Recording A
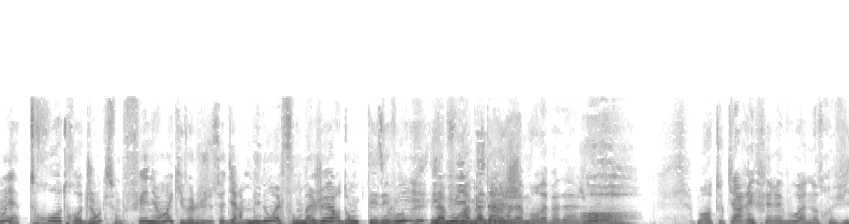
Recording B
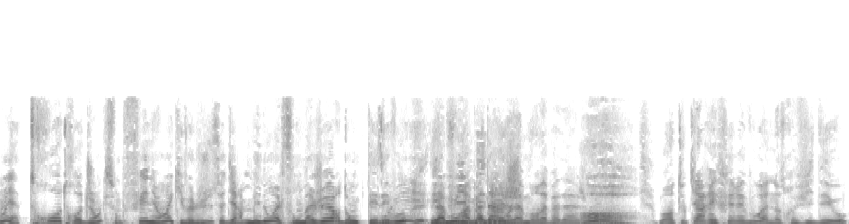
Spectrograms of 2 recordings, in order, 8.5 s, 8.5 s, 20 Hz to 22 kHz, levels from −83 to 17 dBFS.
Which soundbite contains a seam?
B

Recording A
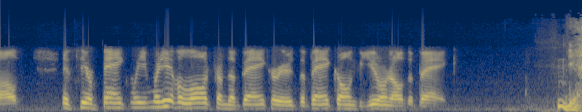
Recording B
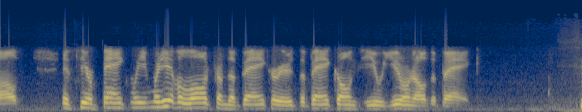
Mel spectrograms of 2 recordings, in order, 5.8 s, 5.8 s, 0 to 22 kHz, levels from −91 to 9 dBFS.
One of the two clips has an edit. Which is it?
A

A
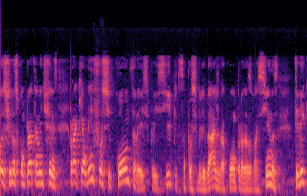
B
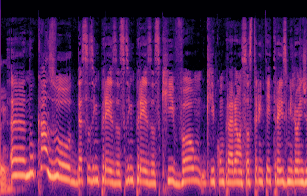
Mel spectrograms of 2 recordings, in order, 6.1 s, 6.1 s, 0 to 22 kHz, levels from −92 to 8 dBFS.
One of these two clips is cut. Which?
B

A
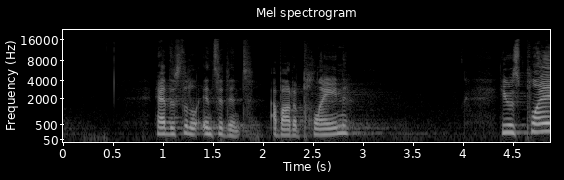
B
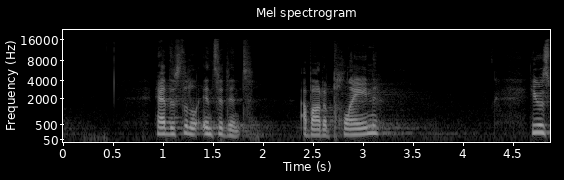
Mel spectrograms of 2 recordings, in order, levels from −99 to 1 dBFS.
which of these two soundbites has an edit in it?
A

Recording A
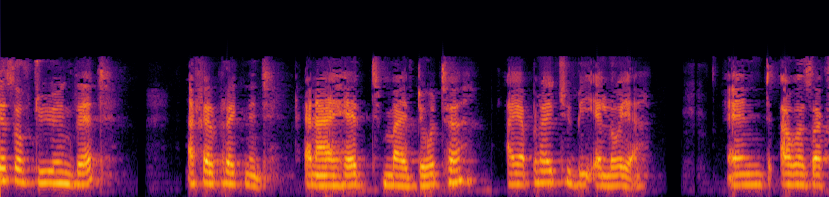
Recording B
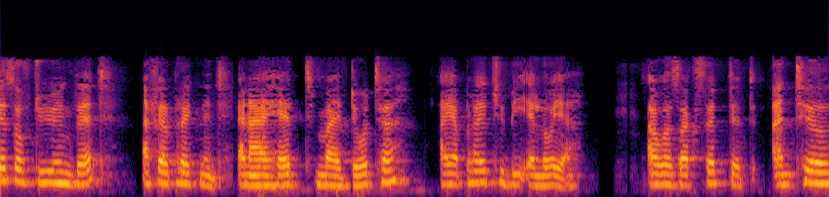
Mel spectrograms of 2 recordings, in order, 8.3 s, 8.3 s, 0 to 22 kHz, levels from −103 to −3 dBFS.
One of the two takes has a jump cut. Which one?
B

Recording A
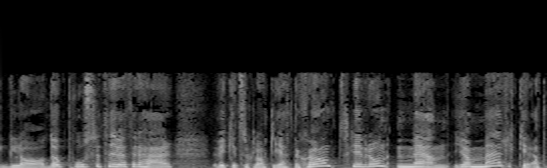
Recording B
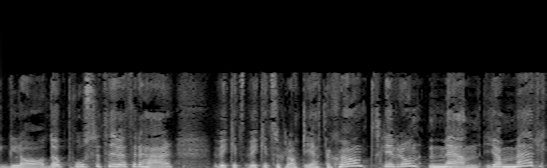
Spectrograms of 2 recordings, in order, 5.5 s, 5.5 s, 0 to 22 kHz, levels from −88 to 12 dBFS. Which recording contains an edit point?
B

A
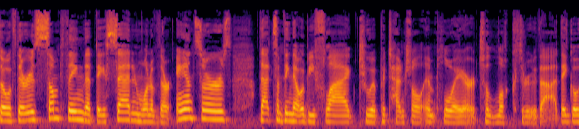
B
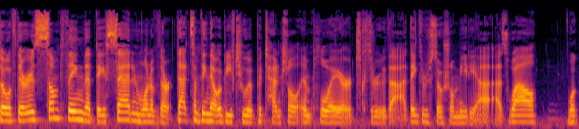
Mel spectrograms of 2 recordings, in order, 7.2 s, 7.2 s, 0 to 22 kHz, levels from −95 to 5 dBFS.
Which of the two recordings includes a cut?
B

